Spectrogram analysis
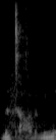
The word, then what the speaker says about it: metonymy: devices used in poetry metonym and synecdoche is how they are pronounced metonymy and synecdoche and I'll be discussing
